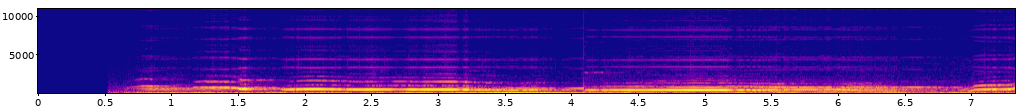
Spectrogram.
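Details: A dingo, Australia's wild dog, which howls rather than barks, gives a long, sustained, wolf-like howl that slides gently in pitch before dropping away.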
